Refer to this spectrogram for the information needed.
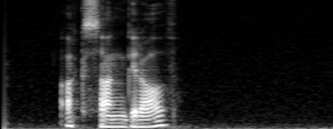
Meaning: a grave accent (a diacritic mark ( ` ) used in many languages to distinguish the pronunciations of vowels.)
- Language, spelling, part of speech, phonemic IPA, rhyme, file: Norwegian Bokmål, accent grave, noun, /akˈsaŋ.ɡrɑːʋ/, -ɑːʋ, Nb-accent grave.ogg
